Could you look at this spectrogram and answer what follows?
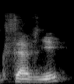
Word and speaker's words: Xavier: afternoon so i'm xavier it's technically pronounced xavier in french but i'll answer to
